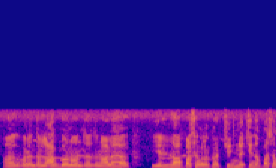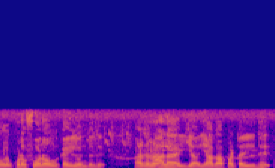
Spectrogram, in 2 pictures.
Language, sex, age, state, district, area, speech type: Tamil, male, 30-45, Tamil Nadu, Dharmapuri, rural, spontaneous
